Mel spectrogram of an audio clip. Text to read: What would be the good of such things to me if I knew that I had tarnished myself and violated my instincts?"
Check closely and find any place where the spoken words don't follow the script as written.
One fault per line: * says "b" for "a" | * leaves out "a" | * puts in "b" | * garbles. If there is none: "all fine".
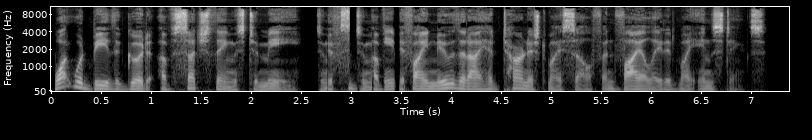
* garbles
